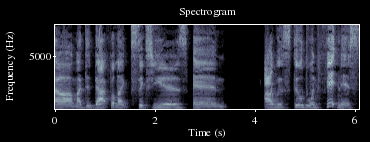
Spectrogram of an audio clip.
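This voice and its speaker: A woman with a New York accent, fairly low in pitch, at a very slow pace with fairly even intonation. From New York City (Brooklyn). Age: 60s. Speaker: laughter yoga leader and life coach. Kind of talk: interview conversation.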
